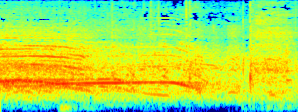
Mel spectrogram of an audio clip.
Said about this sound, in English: Do you notice the difference in the screams? See, the reason y'all got that, all that energy is because you ain't in the fight of your life.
